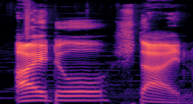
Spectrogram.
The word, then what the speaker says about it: Eidelstein: How do you say that? Eidelstein. Mark Eidelstein, right?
